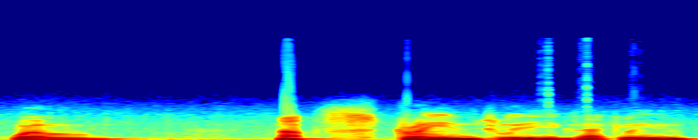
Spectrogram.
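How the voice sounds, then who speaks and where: Tinny vintage-radio spaceship purser. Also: male voice, medium pitch, big pitch swings, slow pace, a little hiss or hum. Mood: guarded. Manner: colloquial, hesitant in dialogue. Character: easygoing spaceship purser recounting his voyages. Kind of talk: 1950s radio drama acting and narration. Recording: tinny vintage radio broadcast, music behind.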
